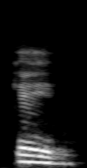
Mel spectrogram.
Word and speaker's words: came: O M final em inglês, Madalena, é M de mamãe, meme.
